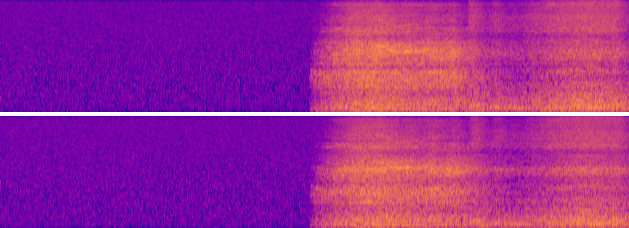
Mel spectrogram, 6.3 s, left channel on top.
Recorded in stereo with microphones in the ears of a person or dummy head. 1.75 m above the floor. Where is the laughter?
No laughter in this recording.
